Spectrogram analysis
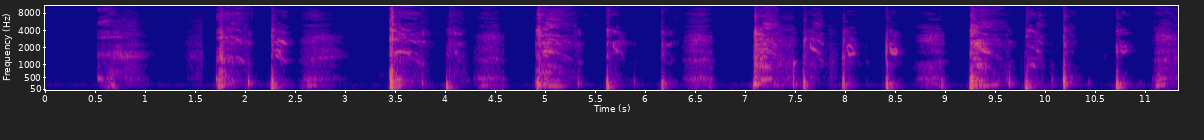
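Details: Japanese boy coughing repeatedly in short, irregular bursts, some in quick runs of two or three, with brief pauses between bouts. Cough.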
